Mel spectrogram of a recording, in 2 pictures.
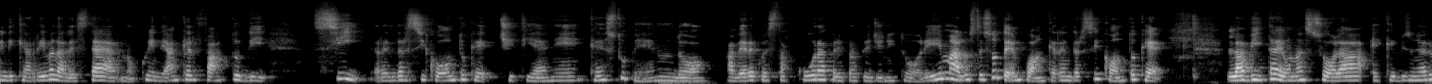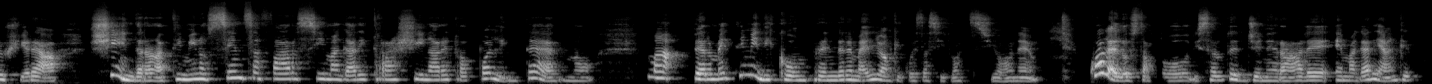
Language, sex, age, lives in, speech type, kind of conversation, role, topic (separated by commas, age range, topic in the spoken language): Italian, female, 40-44, Italy, conversation, advice, advisor, Come ti prendi cura dei tuoi genitori anziani?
